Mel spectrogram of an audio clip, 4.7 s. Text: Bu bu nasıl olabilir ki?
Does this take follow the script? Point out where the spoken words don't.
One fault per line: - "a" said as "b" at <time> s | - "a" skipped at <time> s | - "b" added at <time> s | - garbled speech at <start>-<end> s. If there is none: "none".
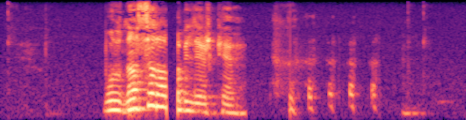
- "bu" skipped at 1.2 s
